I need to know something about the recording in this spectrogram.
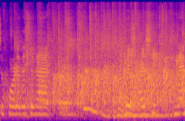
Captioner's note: audience applauding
